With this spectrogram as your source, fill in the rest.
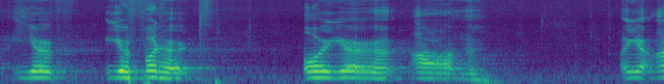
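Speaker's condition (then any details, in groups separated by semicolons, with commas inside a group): Cerebral palsy; mixed quadriplegic type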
